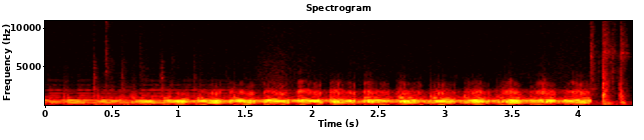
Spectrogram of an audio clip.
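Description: Logic Pro X software instruments playing together: the 'Spirit' gated-synth patch pulses rapidly and evenly, about five times a second, over a held chord, layered with the Yamaha Grand Piano. The music cuts off suddenly at the end.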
